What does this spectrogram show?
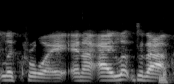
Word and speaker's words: LaCroix: very good what flavour Kroy our patient peach Pierre all right let's save this debate this is nice to say it correctly you're supposed to say it Lacroix and I looked it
